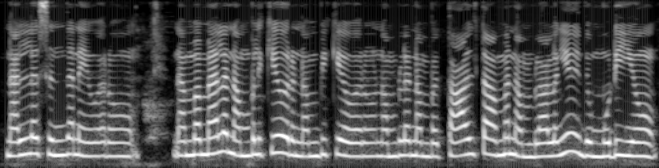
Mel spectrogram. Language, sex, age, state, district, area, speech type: Tamil, female, 30-45, Tamil Nadu, Chennai, urban, spontaneous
